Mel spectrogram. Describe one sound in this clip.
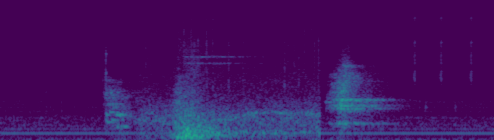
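Flames whoosh and crackle briefly.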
